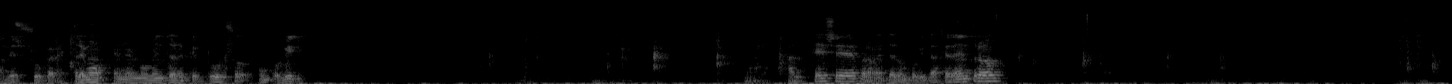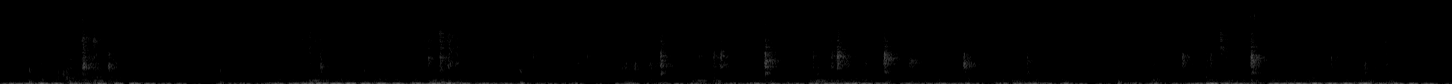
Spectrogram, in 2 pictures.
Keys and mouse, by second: 1.3 click, 1.6 r, 2.2 click, 2.8 z, 3.1-7.0 middle drag, 5.2 a, 7.0 alt+right click, 7.6 alt+s, 9.8 click, 10.0 middle click, 10.6 alt+right click, 11.0-13.2 middle drag, 12.1 alt+s, 13.2 click, 14.0 e, 14.9 click, 15.3 e, 16.8 click, 17.6 g, 18.3 click, 18.8 e, 19.8 click, 20.9 alt+right click, 21.2 middle click, 22.0 alt+right click, 22.4 middle click, 23.2 alt+right click, 23.8 alt+right click, 24.6 alt+s, 25.8 click, 26.0 alt+right click, 26.8 alt+shift+right click, 27.1-28.2 middle drag, 28.2 alt+s.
